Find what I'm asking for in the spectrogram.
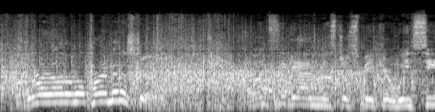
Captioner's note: some Applause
